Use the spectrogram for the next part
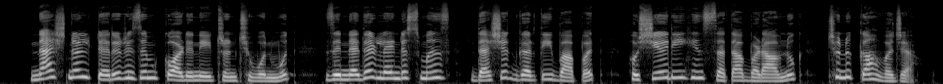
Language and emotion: Kashmiri, neutral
